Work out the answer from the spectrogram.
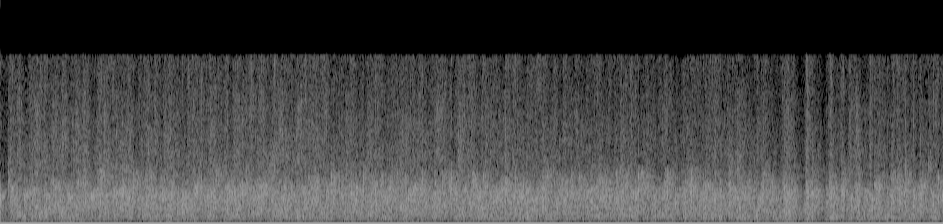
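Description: A warm, unbroken round of applause from the audience at an Alaska governor's address greets the standing state cabinet, a thick, even wash of clapping lasting about twelve seconds.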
